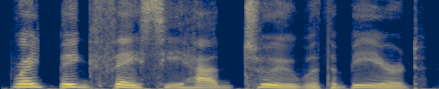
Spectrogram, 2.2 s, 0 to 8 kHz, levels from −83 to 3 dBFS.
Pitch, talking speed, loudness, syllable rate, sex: 180 Hz, 245 wpm, -18 LUFS, 4.3 syllables/s, female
